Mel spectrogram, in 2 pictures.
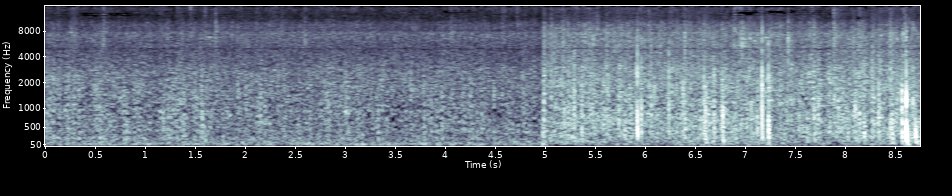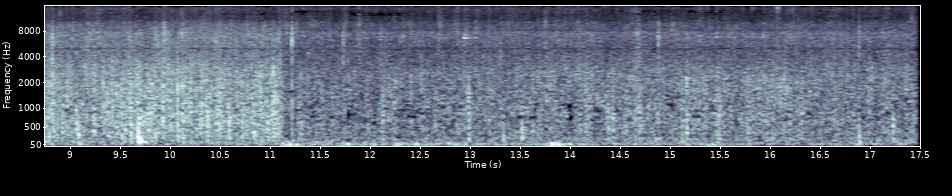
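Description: Volcanic ash and cinders falling, a dense patter of small grains on hard ground and roofs that sounds like rain. The patter grows louder and crisper about five seconds in and eases back about six seconds later.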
